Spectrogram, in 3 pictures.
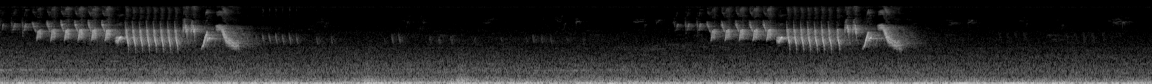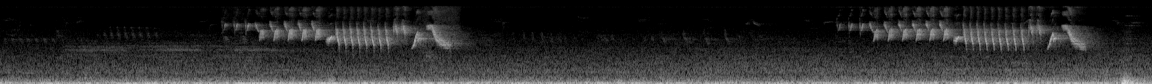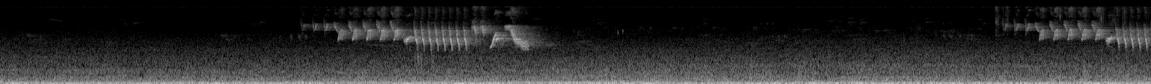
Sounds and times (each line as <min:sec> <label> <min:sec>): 0:00.0 morning bird 0:09.8
0:10.5 morning bird 0:19.2
0:19.8 morning bird 0:23.4
0:26.0 morning bird 0:28.6
0:30.5 morning bird 0:34.5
